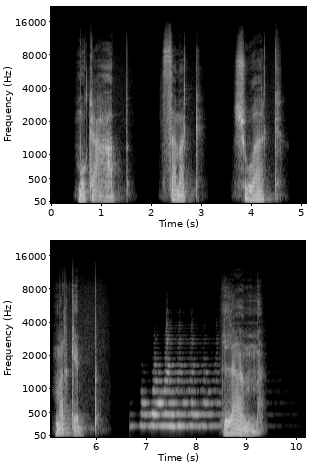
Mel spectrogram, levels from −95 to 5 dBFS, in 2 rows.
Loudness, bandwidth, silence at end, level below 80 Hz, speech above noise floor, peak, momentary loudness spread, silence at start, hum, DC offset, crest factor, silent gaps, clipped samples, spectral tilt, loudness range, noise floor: -25 LUFS; 13.5 kHz; 0.85 s; -42 dBFS; 60 dB; -6 dBFS; 18 LU; 0.55 s; none; under 0.1%; 20 dB; 1.73-2.14 s, 3.15-3.60 s, 4.77-5.11 s, 6.32-6.66 s; under 0.1%; -5 dB/octave; 4 LU; -85 dBFS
